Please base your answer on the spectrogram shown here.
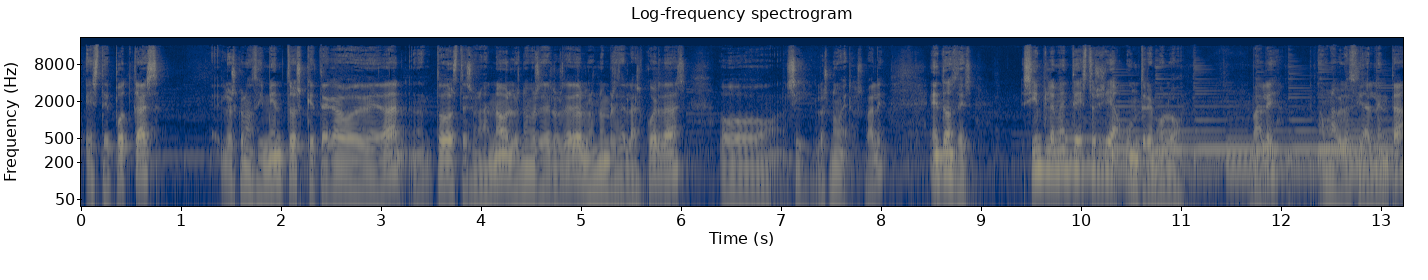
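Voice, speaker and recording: Male guitar teacher, low voice, patient step-by-step podcast lesson, soft guitar behind. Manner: explains step by step, often asks "¿vale?". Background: guitar playing between phrases.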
